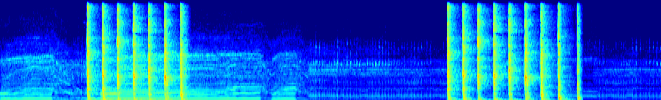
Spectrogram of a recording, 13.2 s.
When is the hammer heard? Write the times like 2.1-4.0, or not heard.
1.7-3.8, 8.9-11.7.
